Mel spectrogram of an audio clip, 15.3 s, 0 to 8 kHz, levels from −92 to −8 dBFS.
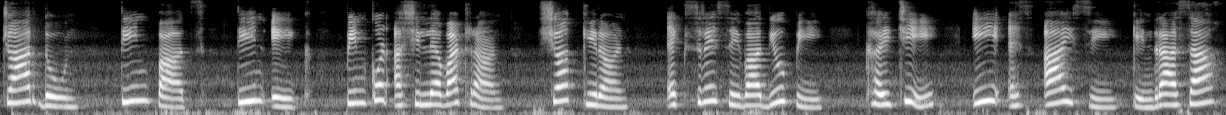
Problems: none marked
